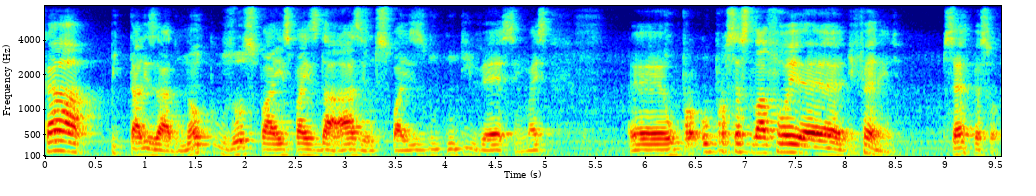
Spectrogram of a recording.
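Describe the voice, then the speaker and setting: Noticeable background noise and audible room echo surround a man speaking at a fairly slow pace with ordinary pitch variation. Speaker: schoolteacher. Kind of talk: lecture. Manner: halting, many fillers.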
